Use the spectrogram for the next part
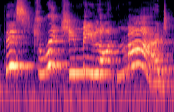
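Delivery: high, loud squeal of the wife; crying out as Mrs Twit. A narrator's reading. Wife squealing as balloons pull her upwards. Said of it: "cried Missus Twit".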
